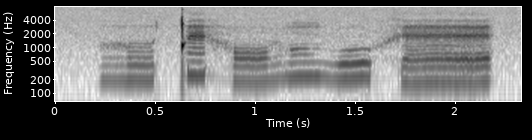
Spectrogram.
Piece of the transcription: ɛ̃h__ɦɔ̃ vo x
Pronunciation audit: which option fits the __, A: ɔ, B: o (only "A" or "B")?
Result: A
